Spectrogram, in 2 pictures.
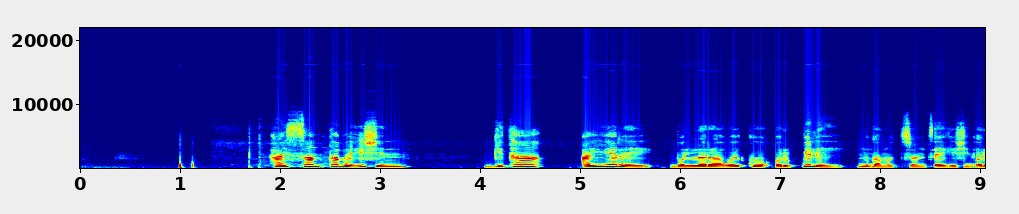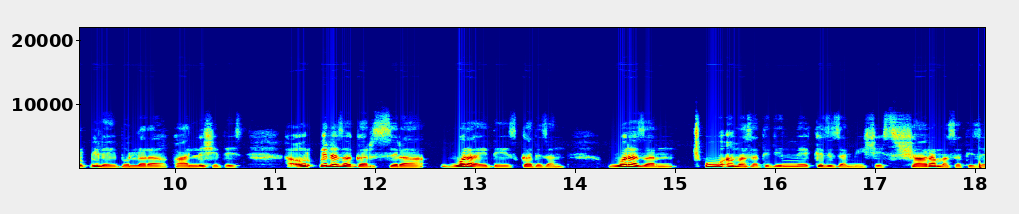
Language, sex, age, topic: Gamo, female, 25-35, government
